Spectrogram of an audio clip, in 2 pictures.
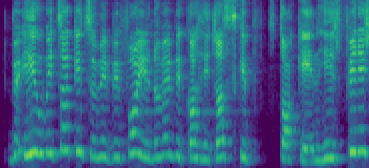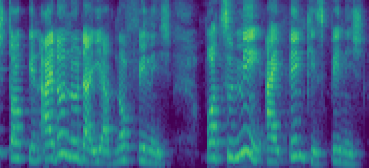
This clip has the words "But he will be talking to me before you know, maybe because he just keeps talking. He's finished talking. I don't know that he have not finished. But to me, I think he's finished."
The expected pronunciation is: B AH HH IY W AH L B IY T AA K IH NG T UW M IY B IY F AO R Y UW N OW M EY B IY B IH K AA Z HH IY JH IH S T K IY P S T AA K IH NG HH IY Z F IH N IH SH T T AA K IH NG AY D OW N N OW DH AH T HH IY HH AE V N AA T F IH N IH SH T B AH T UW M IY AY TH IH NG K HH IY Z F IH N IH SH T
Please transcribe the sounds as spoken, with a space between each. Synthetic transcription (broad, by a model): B HH IY W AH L B IY T AA K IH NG T UW M IY B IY F AO Y UW N OW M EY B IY K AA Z HH IY JH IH S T K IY P T AA K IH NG HH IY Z F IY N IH SH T T AA K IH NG AY D OW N N OW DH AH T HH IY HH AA V N AA T F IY N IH SH T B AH T UW M IY AY TH IH NG K HH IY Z F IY N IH SH T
